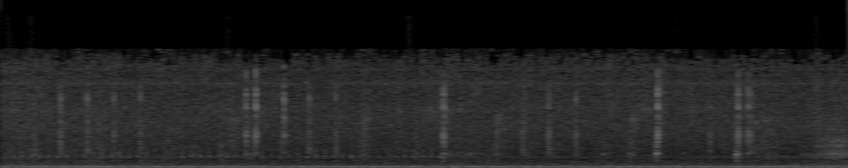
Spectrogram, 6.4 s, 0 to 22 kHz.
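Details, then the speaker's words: Vintage Sears variable timer, model 796.66400 (Intermatic D111 type), plugged in before repair: low motor hum with uneven clicking as it struggles to start; main drive gear has missing teeth, replacement gear fitted afterward. Worn drive gear. "it's trying it won't start though there it goes and see it's not going to work that's also that clicking noise you'll know the gear is going bad when it starts making that noise"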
